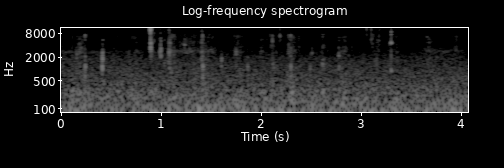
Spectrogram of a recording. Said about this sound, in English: Also, your chewing sounds are very faint. So I'm led to believe that this is something soft. Yeah, it's pretty soft. Perhaps gooey? Part of it is, yeah.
